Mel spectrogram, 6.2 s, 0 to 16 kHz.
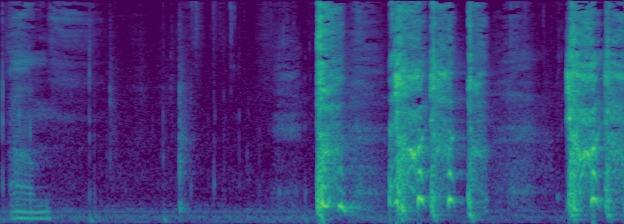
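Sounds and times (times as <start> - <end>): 
person coughing harshly from smoking weed: 3.2 - 5.0, 5.6 - 6.2.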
